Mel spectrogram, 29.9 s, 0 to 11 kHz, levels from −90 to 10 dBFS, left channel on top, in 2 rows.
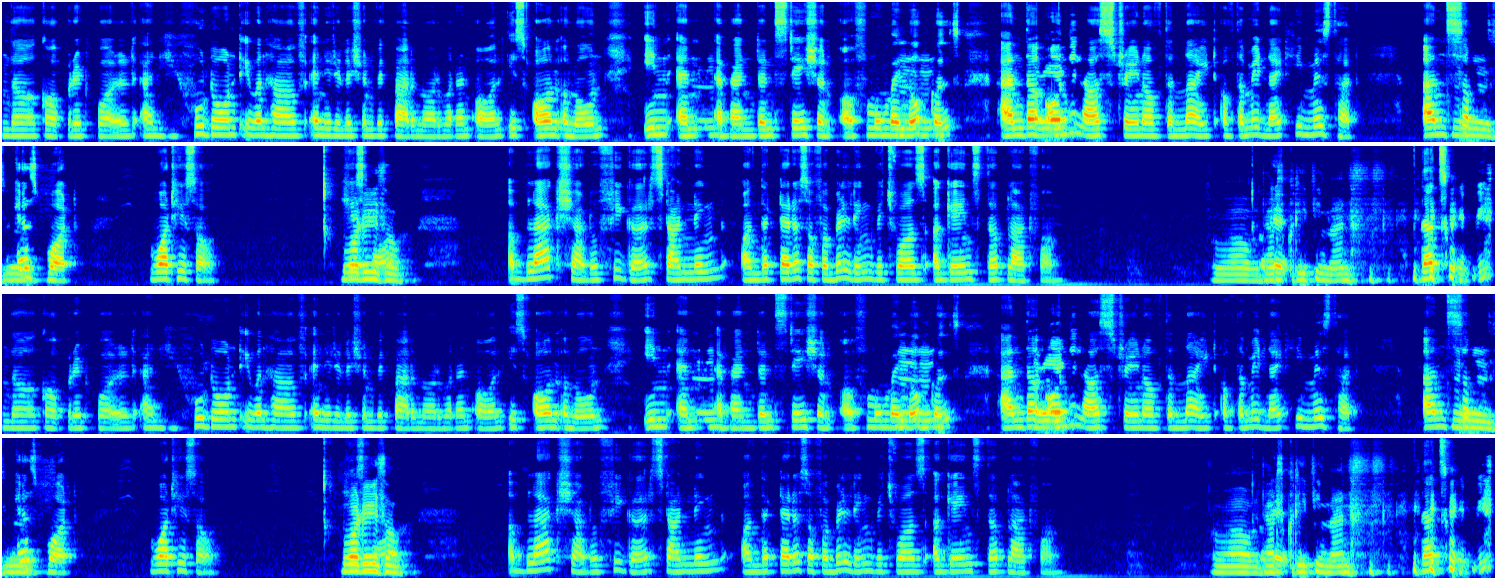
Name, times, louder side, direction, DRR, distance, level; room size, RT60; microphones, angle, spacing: voice 1, 0.0-9.5 10.0-13.5 14.2-14.7 15.1-15.6 16.4-17.1 18.3-18.8 20.0-25.5 27.5-27.8 29.1-29.8, left 5 dB, 35° left, 0.4 m, -28 dB
voice 2, 8.9-9.4 10.3-10.6 14.5-15.2 18.3-19.0 27.0-29.1 29.7-29.8, right 3 dB, 30° right, 0.5 m, -30 dB
10.5 x 4.0 x 6.9 m
head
